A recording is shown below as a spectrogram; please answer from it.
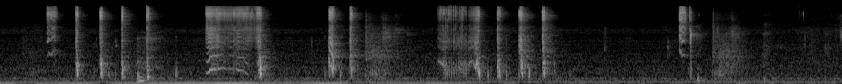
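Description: A Spanish water dog puppy playing at a person's hand: a scattered series of sharp clicks and short scuffling noises, with a brief squeaky sound about two seconds in.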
